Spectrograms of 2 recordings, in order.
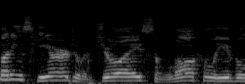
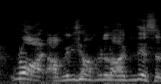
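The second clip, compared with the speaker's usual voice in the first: put-on Australian-ish accent; 4 semitones higher than usual. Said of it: "my terrible Australian-ish accent".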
